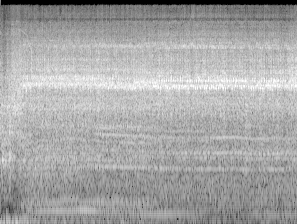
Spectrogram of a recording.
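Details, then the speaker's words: Serpentine belt squeal at idle: a steady high-pitched squeal that stops immediately when water is sprayed onto the ribbed inside of the belt, pointing to a bad belt rather than a pulley or tensioner. "just performed the water test on this car and as you saw when we applied the water onto the inside of that belt the squeaking noise immediately stopped so that's uh that's going to point us in the direction of it being a bad belt"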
